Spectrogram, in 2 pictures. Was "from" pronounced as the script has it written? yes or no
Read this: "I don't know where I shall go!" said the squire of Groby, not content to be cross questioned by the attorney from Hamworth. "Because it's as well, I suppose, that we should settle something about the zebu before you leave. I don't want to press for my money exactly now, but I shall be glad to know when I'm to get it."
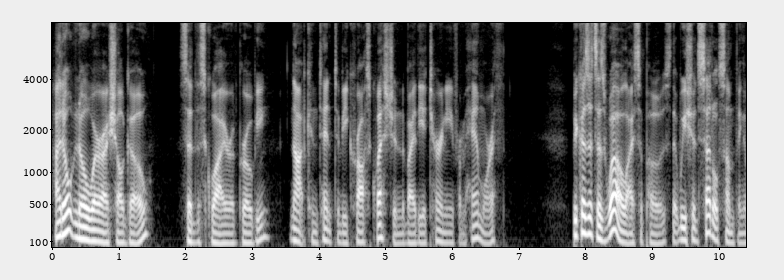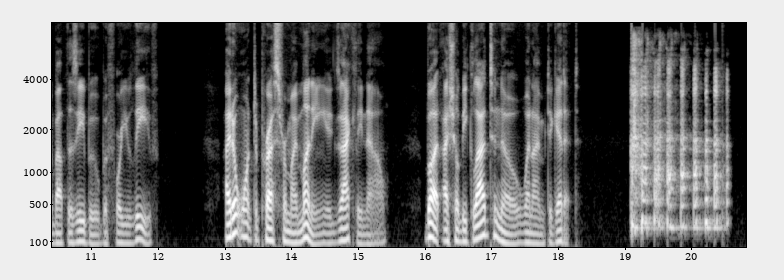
yes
